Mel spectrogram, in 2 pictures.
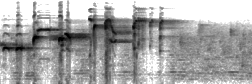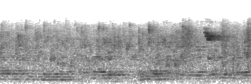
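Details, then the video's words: Orange-headed thrush delivering shrill, high-pitched song bursts with long mimicked fill: a rapid run of loud whistled and slurred notes in the first two seconds, then only faint, scattered chirps in a quiet background. "TEMBAKAN LENGKINGAN ANIS KEMBANG ISIAN PANJANG SEGUDANG"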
